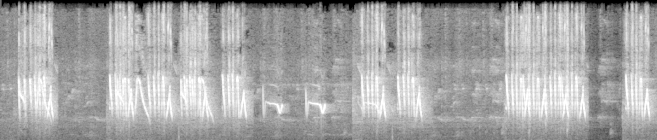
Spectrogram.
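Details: Hill prinia (ciblek gunung) luring calls meant to attract wild cigun: long runs of fast, high, buzzy trilled notes in loud bursts, with a few short level whistles in a quieter middle stretch.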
